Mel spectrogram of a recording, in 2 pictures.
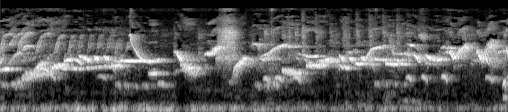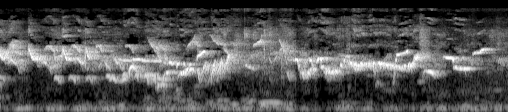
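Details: Sustained white-rumped shama song from a group training session: energetic, tumbling medley of whistles, trills and clipped chirps delivered almost without pause for ten seconds, a low droning hum underneath.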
